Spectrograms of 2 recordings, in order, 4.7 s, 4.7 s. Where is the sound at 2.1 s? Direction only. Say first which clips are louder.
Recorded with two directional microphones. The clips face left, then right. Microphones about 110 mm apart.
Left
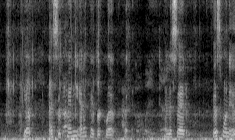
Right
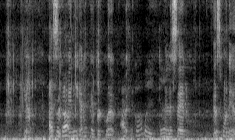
Left 5 dB; 55° left (ahead or behind).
